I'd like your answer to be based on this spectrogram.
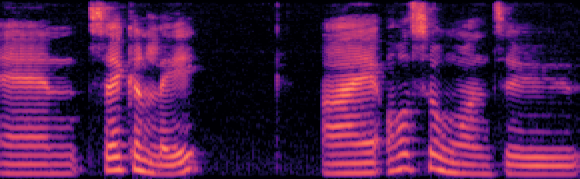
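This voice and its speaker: A woman speaks in a very deep, low pitch with a non-native accent. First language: not English. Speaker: life coach. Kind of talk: personal vlog monologue.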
